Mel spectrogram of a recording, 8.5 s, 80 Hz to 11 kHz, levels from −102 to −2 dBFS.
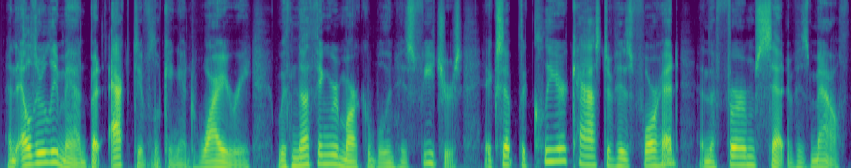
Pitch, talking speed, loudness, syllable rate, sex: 130 Hz, 195 wpm, -21 LUFS, 5.6 syllables/s, female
